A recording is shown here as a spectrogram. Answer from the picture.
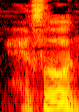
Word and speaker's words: حصان: حوض هنا حصان حي حصان كلمه حصان ننطقها بالحاء مكسوره هكذا وليس يعني مضمومه نقول حصان بكسر الحاء حي حصان بعد ذلك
